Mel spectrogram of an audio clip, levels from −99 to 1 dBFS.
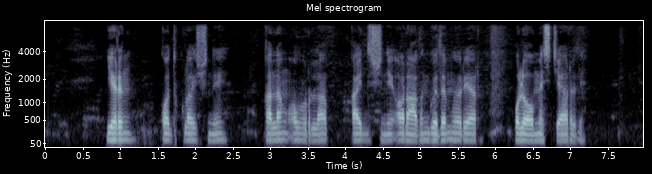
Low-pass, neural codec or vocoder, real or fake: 7.2 kHz; vocoder, 44.1 kHz, 128 mel bands every 512 samples, BigVGAN v2; fake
